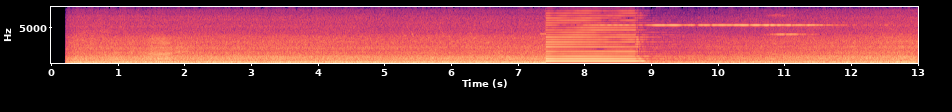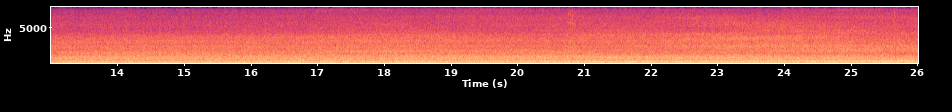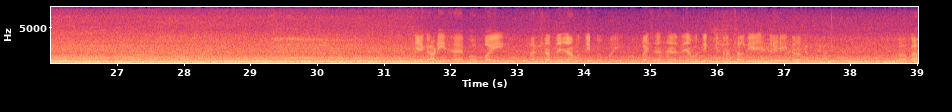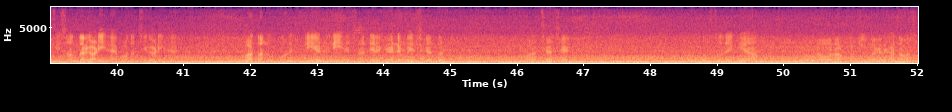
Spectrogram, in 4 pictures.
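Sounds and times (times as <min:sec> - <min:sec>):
train passing with rumble: 0:00.2 - 0:08.1, 0:08.9 - 0:52.0
train horn blast: 0:07.4 - 0:09.3, 0:29.3 - 0:30.4.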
